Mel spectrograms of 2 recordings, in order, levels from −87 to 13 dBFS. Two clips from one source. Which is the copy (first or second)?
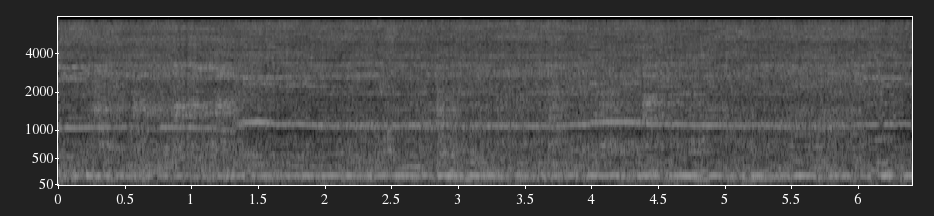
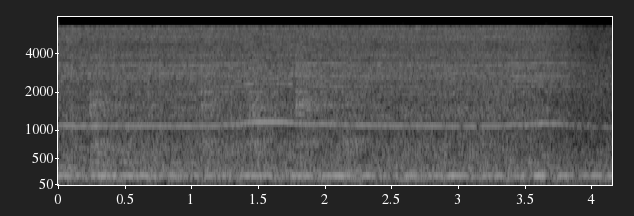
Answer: first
